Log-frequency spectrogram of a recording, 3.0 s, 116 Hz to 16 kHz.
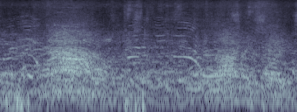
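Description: A crowd shouts and jeers at a royal flotilla demonstration on 3 June 2012, with raised voices swelling loudly twice over a steady babble of open-air noise.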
